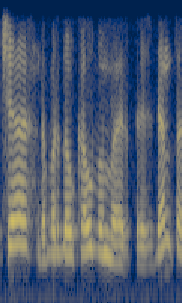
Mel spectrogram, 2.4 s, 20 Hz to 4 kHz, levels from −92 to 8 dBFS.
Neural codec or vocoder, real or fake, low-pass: none; real; 3.6 kHz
